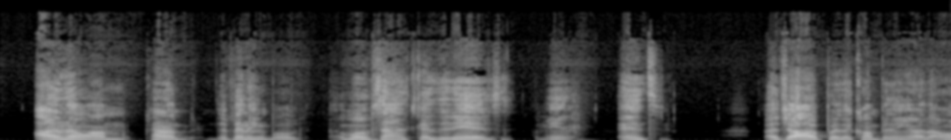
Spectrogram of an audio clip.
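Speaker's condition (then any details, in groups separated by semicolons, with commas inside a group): Cerebral palsy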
